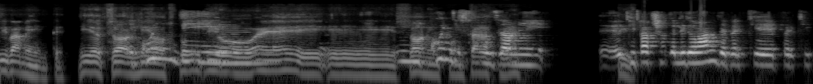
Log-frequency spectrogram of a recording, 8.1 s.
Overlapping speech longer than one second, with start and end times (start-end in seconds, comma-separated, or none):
1.3-3.3, 4.0-5.3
